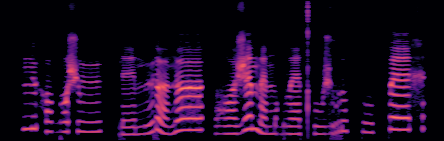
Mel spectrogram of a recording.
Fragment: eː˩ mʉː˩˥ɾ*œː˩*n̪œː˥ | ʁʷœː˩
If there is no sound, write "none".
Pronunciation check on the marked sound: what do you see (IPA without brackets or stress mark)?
œː˩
